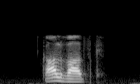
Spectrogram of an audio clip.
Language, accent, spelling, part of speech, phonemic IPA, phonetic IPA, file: Armenian, Eastern Armenian, կալվածք, noun, /kɑlˈvɑt͡skʰ/, [kɑlvɑ́t͡skʰ], Hy-կալվածք.ogg
- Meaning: 1. estate, landed estate, manor 2. land, territory, property 3. area, region, place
